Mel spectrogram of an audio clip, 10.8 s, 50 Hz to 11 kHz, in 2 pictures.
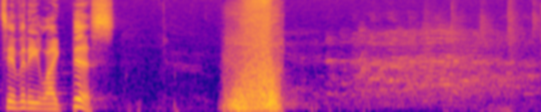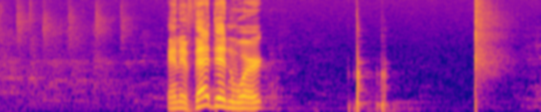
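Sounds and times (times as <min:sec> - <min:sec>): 
speech: 0:00.0 - 0:01.2, 0:07.1 - 0:08.2
laughter: 0:03.2 - 0:07.1
hand slapping sides of a game console: 0:10.2 - 0:10.5.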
